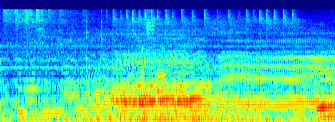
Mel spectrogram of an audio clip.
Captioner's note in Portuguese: pessoas admiradas em coro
